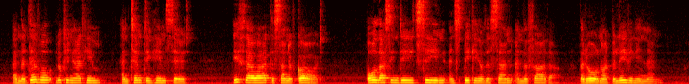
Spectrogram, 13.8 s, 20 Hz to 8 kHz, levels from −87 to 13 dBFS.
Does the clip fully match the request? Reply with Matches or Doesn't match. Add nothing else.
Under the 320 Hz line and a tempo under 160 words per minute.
Doesn't match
